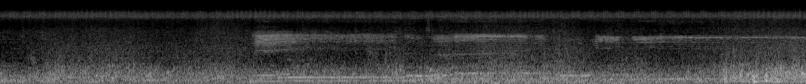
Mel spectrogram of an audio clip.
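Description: An accordion plays chords.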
